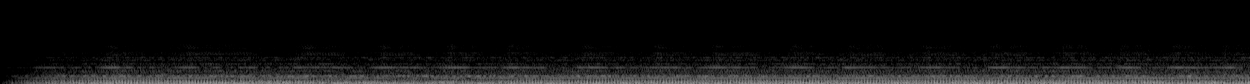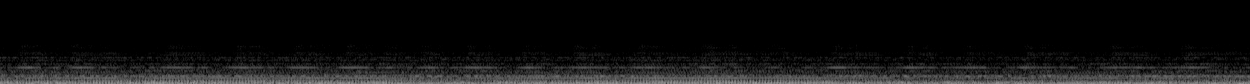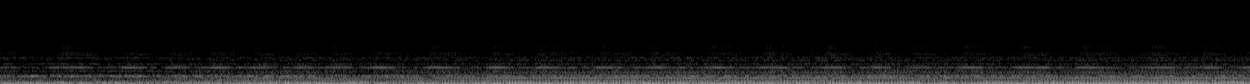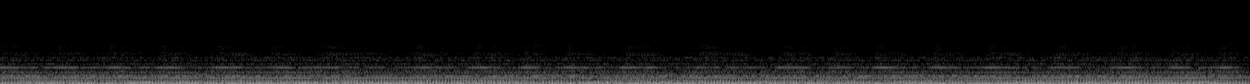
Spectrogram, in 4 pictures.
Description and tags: A recording of my oven interior [Zoom H2]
